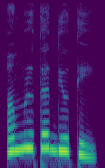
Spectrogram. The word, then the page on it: ಅಮೃತದ್ಯುತಿ: Kannada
